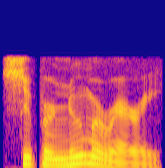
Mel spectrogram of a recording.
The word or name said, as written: supernumerary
